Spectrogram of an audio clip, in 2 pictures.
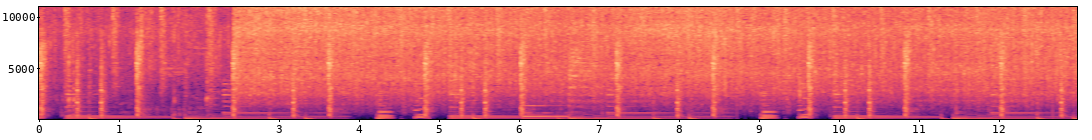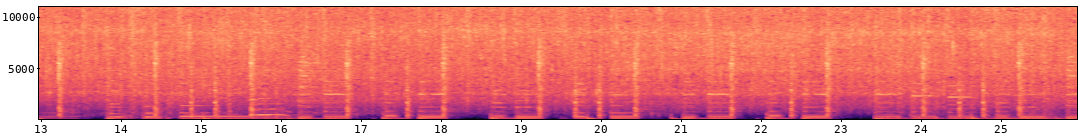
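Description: Shallots, garlic and chicken pieces sizzling in hot oil in a wok, with a wooden spatula knocking and scraping against the pan as they are stirred. The sizzle grows louder about two seconds in.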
